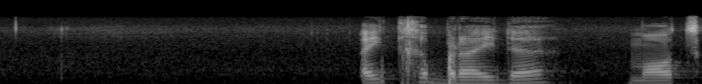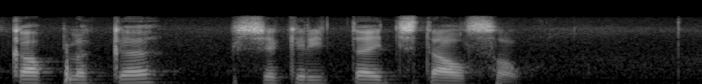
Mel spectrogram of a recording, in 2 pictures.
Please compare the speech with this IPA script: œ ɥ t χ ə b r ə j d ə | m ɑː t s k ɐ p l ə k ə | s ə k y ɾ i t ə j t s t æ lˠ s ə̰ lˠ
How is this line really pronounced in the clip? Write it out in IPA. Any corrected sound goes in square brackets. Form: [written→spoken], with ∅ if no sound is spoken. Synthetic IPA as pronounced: œ ɥ t χ ə b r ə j d ə | m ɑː t s k ɐ p l ə k ə | s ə k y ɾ i t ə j t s t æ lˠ s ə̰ lˠ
